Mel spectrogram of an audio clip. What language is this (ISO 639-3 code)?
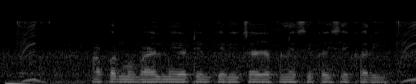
bho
